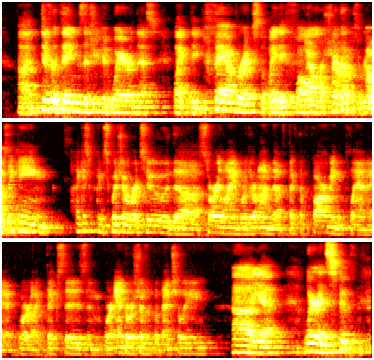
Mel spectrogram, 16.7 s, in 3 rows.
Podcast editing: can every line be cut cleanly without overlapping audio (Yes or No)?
No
